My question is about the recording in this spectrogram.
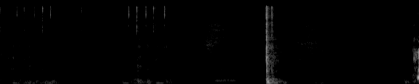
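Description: Quiet keystrokes on a computer keyboard: a quick run of key taps, a second run of about five taps a little over a second in, then one harder key press, the Enter key, near three seconds in.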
